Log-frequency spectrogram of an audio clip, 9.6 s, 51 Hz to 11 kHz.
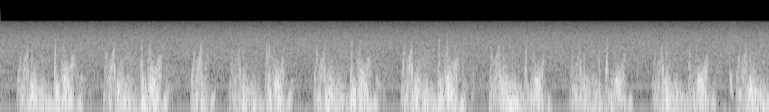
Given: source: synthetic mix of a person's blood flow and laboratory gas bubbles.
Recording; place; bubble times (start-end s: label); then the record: Doppler ultrasound of blood flow; precordium
3.30-3.41 s: bubbles
9.10-9.19 s: bubbles
From the record:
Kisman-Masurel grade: 121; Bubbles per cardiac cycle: 1 to 2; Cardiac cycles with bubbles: 10 to 50%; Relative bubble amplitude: barely perceptible (0.100 to 0.250); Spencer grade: 2 (many but less than half of the cardiac periods contain bubble signals, singularly or in groups); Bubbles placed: anywhere in the cardiac cycle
